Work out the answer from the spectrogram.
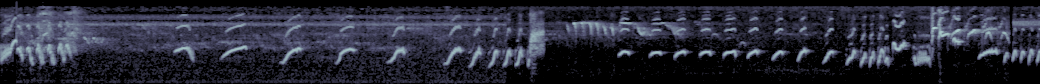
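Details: Murai batu, the white-rumped shama, in a training master recording with fillers and 'tembakan' shots: repeated rising whistled notes about twice a second, high trills, then a steady run of short upswept whistles.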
